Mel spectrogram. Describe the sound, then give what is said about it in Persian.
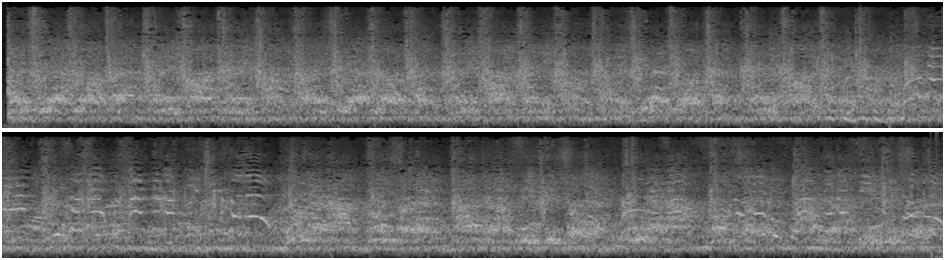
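Students chant protest slogans at a rally at the University of Tehran, a loud, dense crowd roar with rhythmic pulses of shouting throughout, and chatter mixed in. “امروز در دانشگاه تهران هم دانشجوها برای ساعاتی دست به تجمع زدن و شعارهای مختلفی رو میدادن، از جمله اینکه پول نفت گم شده، خرج بسیجی شده.”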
